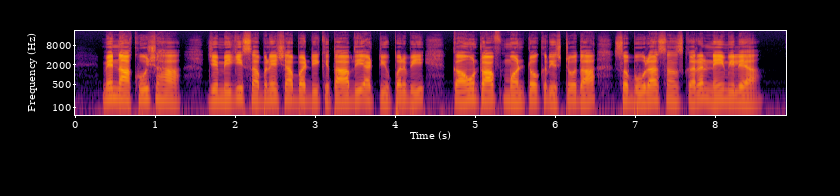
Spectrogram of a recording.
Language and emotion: Dogri, sad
